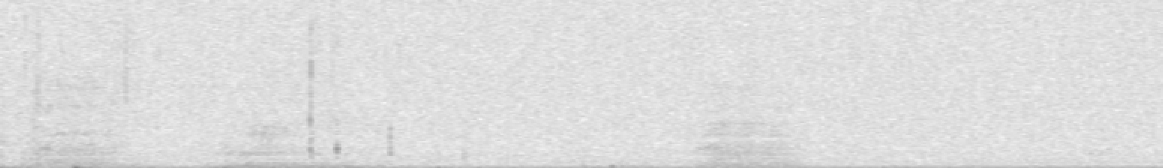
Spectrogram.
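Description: A man reads aloud quietly, close to a microphone.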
